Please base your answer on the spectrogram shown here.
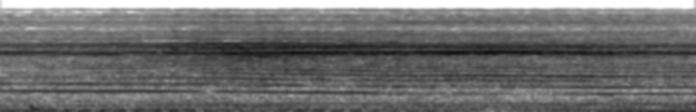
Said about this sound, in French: Donc on va maintenant utiliser la scie oscillante. Ça va faire un petit peu de bruit.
